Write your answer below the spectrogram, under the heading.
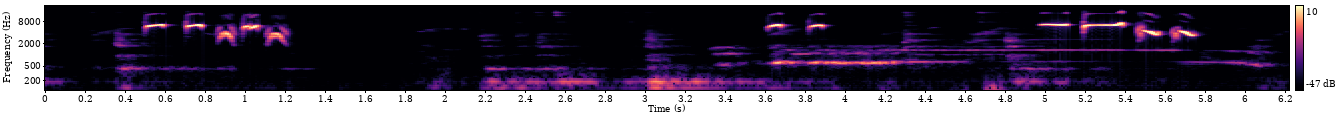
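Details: Cinereous tit in full song, used as a lure to prompt an untrained bird into loud singing: two bursts of high, sharp chirped notes, between them a faint steady whistle and a low hum.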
